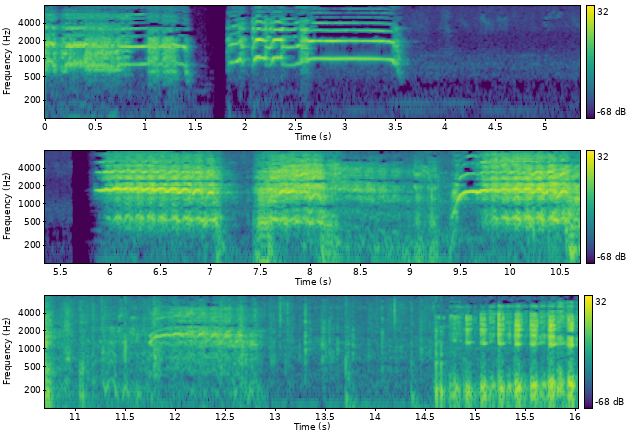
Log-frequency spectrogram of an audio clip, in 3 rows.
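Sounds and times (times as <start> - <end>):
horse whinnying: 5.8 - 12.9.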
